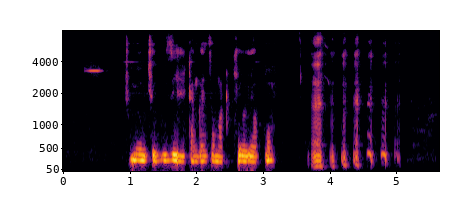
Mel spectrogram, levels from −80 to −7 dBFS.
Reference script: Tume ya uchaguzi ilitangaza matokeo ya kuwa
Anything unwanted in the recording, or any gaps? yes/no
yes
